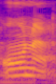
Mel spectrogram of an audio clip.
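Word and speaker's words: honour: অনার তার মানে কি ও অথচ সামনে এই আছে কিন্তু উচ্চারণ হচ্ছে অনার তার মানে এই এখানে সাইলেন্ট এই যেহেতু সাইলেন্ট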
